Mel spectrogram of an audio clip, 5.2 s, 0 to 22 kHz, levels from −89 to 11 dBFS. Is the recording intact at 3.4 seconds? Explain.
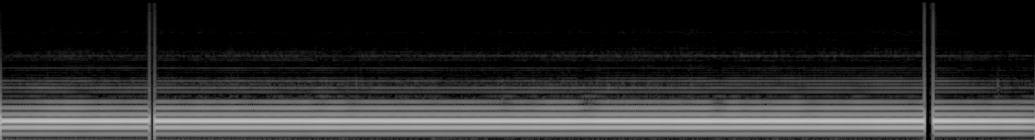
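Yes, the music plays through cleanly at 3.4 s, with no dropout, click, distortion or other fault at that moment.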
